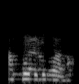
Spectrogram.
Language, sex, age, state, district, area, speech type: Tamil, female, 60+, Tamil Nadu, Salem, rural, conversation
